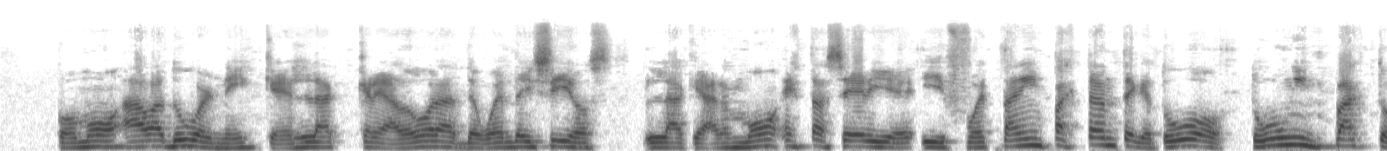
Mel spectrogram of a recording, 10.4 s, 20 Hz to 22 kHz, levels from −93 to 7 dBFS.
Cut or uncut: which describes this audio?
cut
